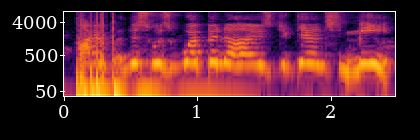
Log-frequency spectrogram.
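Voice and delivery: high, whiny mock victim; a falsetto mock of a self-pitying host; mocking whine. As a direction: squeak it out like a wounded victim. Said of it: "she's like".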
